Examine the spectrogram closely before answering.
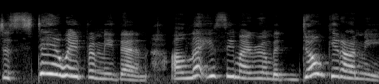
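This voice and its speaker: A woman uses a put-on character voice at a high pitch. Her pitch swings very widely. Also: moderate pace. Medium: read story. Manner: whiny, petulant.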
